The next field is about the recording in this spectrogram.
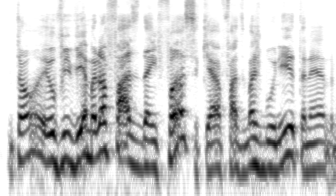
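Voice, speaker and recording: On a very clean recording with a silent background, a man with a fairly high voice talks at a fairly quick pace in a Rio de Janeiro accent. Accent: carioca. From Rio de Janeiro, Brazil. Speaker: army officer and former congressman. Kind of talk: interview.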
